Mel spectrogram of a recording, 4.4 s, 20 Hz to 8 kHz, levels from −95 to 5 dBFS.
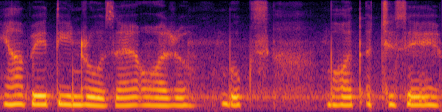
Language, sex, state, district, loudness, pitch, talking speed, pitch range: Hindi, female, Himachal Pradesh, Shimla, -15 LUFS, 220 Hz, 135 wpm, 215-235 Hz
